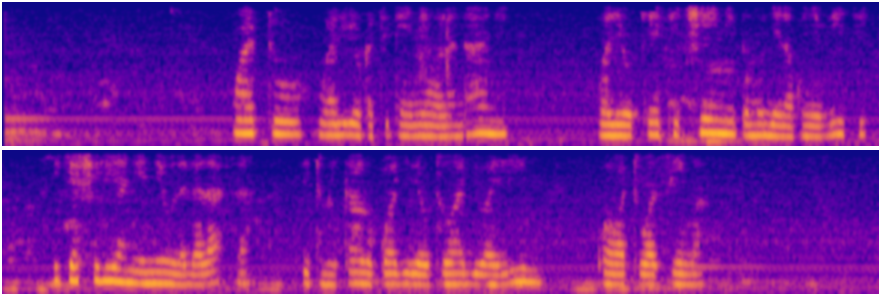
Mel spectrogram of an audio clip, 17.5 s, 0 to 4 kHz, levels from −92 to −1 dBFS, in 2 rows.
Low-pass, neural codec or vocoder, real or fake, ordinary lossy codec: 3.6 kHz; none; real; MP3, 32 kbps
